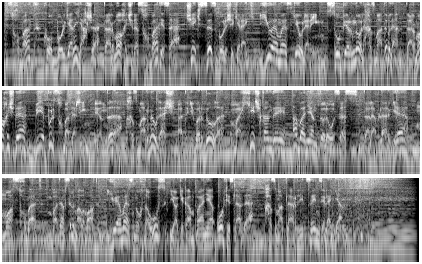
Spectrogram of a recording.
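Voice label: male Uzbek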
